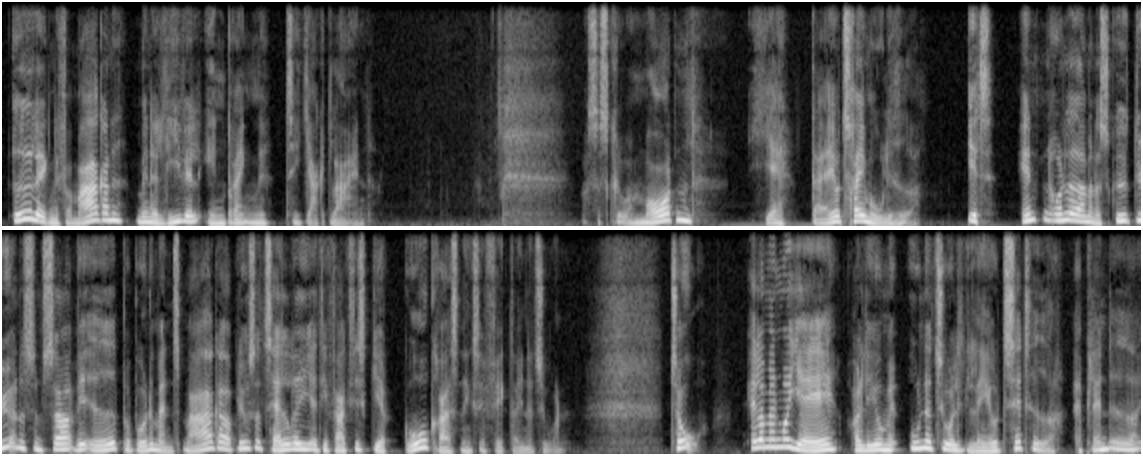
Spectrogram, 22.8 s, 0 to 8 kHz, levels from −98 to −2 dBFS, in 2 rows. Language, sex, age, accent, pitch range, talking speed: Danish, male, 60-79, native, 140-200 Hz, 150 wpm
